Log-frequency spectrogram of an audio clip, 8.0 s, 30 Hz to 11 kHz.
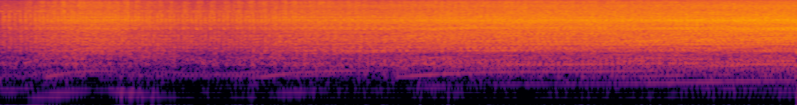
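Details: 1994 Ford Probe GT, revving smoothly from about 600-800 rpm idle to 3000 rpm: the pitch rises evenly with no knocking or rattles; oil pressure goes from about 20 psi at idle to over 50 psi, low but within spec.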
